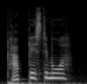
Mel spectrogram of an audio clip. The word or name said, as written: papbedstemor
